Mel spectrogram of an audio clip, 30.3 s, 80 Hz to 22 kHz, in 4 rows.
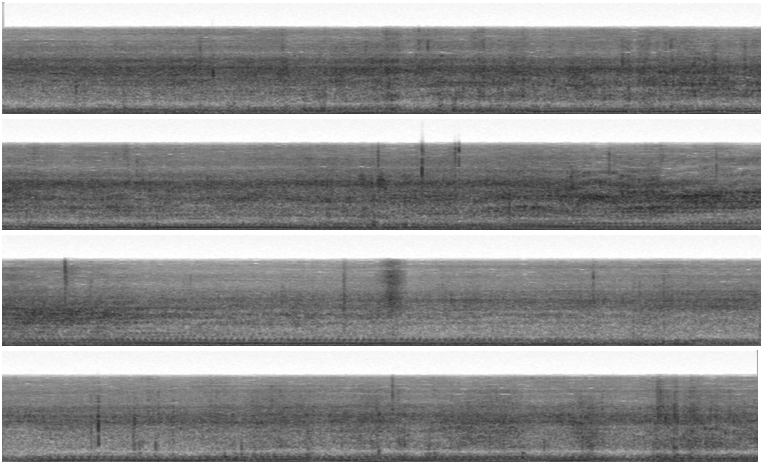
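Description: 4x4 SUV engine working under load as it climbs a steep, rocky off-road track, its pitch rising and falling with the throttle. There is a single sharp click about two-thirds of the way through.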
